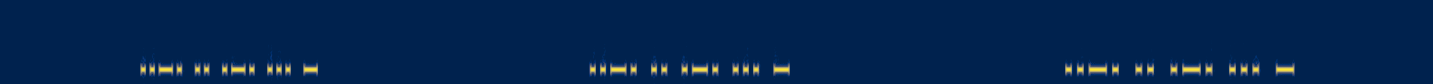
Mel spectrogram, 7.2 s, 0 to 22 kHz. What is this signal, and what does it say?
Morse code, heard as a keyed tone, about 44 wpm, 700 Hz. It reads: FIRST FIRST FIRST
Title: Speed-Racing Top 100 Words 35wpm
